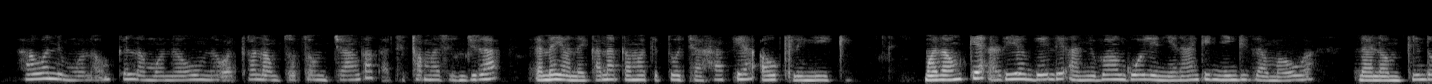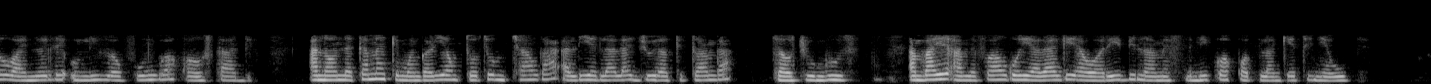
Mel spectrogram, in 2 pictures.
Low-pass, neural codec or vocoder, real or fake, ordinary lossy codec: 7.2 kHz; codec, 24 kHz, 0.9 kbps, WavTokenizer, medium speech release version 1; fake; AAC, 16 kbps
